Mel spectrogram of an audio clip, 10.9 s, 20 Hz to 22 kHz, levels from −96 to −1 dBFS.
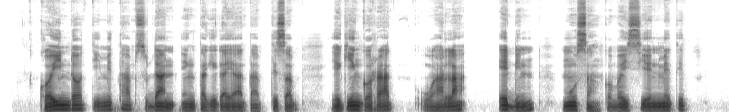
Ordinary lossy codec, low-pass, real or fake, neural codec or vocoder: none; none; real; none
